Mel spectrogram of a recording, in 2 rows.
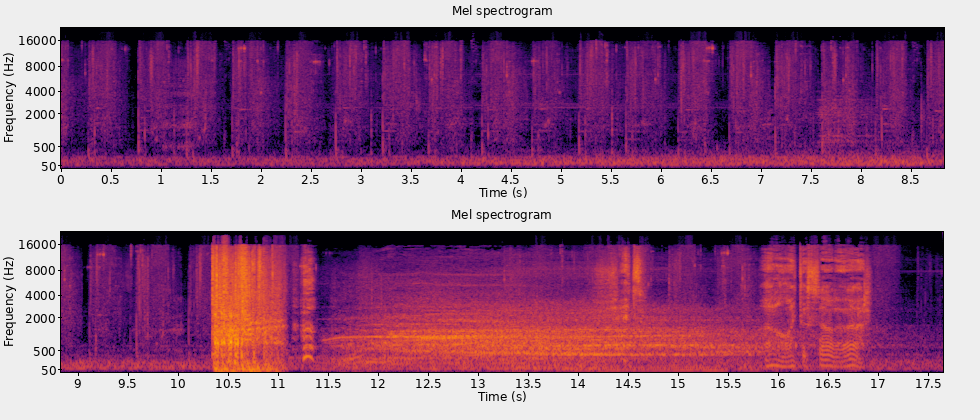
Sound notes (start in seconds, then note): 10.4 gun firing; 11.0 gasping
